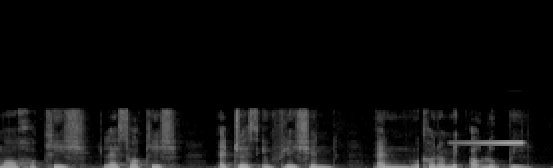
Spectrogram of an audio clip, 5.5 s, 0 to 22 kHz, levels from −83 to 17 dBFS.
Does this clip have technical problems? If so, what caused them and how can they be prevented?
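Yes. A CD skip occurs at 4.18 s: a tick and a very brief mute, after which the speech resumes from a different point, as though a few moments were cut or repeated. A knock or a flaw on the disc threw the laser onto another turn of its spiral, so playback picked up one or more disc revolutions away from where it left off. Keeping the player on a stable, vibration-free surface and using clean, undamaged discs prevents this.

A loudspeaker feedback squeal runs from 4.47 to 5.26 s. A single tone near 3.4 kHz grows over roughly 0.7 s until it sits about 5 dB above the speech. A microphone was picking up the loudspeaker it feeds, and at that frequency the loop gain exceeded one, so the tone fed on itself and kept rising. Lowering the gain, moving the microphone away from or behind the loudspeakers, or notching the offending frequency prevents it.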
